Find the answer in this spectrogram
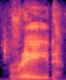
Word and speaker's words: raid: uh let's go to the word raid okay this is going to be a long a sound two air raid shelters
